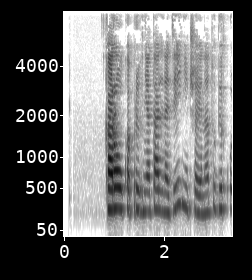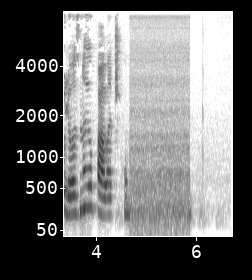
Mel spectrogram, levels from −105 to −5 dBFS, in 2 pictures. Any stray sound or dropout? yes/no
no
